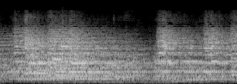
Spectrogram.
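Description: Church bells of the Real Monasterio de Las Huelgas in Burgos, Spain, ring out loudly in the early morning of a festival, their overlapping strokes blending into a rich, continuous peal with fresh strikes every half second or so. No one speaks.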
